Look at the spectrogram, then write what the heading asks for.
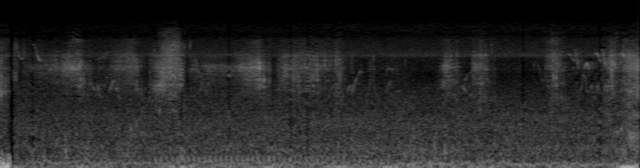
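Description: Birds chirping faintly, short high calls coming every second or so.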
